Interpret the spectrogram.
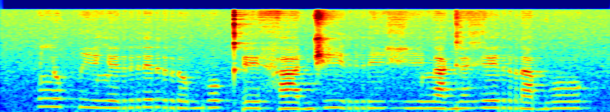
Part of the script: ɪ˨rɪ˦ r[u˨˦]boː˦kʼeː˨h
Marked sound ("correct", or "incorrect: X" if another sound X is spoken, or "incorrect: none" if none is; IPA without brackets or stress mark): incorrect: ʊ˨˦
